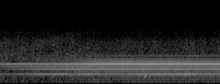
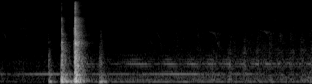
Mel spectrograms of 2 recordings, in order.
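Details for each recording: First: Mueller clothes spin dryer (centrifuge) motor only hums/buzzes and won't spin, as if lacking power; steady mains hum with no run-up, stalled motor. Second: Mueller centrifugal clothes spinner, customer complaint it only hummed without spinning, after repair and reassembly: lid thuds, pause, then even motor hum rising in pitch as drum spins up cleanly. Normal spin-up.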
